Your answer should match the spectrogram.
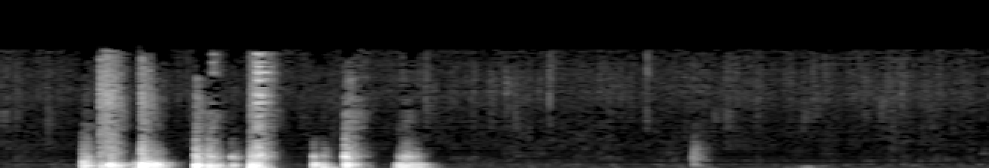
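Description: A quick run of about six knocks and clatters of kitchen utensils over two and a half seconds, then one faint click near the end.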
